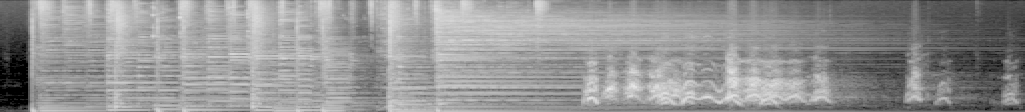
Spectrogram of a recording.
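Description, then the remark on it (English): Old hound dogs chasing something bark and bay in a rising, overlapping chorus of drawn-out, howling calls, starting about halfway through after several loud strummed chords, then trailing off into a few scattered yelps. “I can hear those old hound dogs barking, chasing down a hoodoo there.”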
